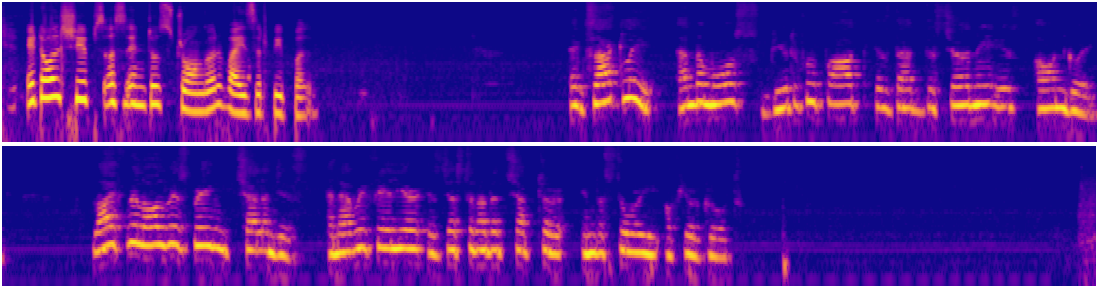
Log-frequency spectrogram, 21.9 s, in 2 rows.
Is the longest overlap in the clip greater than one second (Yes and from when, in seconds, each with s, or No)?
No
